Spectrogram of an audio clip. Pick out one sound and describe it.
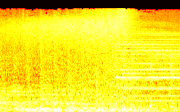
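Water sprays and splashes with a loud hiss.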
